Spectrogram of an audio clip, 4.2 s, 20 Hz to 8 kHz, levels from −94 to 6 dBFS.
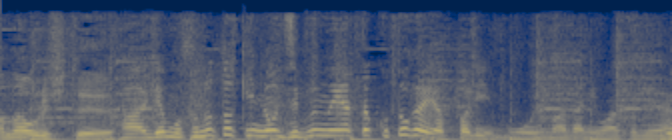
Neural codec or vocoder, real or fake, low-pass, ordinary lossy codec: none; real; 7.2 kHz; AAC, 32 kbps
